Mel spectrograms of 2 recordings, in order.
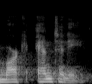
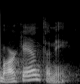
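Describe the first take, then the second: First: The name is said with a plain 't' sound. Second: The name is said with a 'th' sound.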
